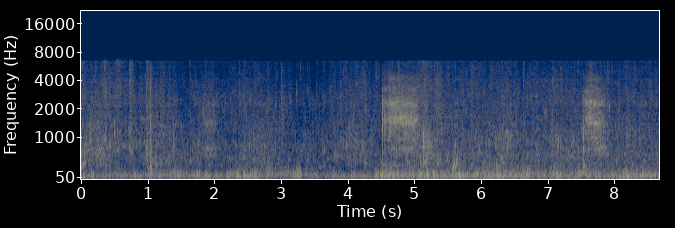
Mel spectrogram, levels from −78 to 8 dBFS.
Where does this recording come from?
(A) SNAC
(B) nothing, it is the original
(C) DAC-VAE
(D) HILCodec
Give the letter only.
C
